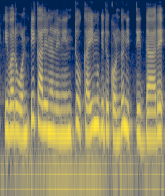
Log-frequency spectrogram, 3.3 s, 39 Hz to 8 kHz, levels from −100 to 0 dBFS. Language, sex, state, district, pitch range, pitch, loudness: Kannada, female, Karnataka, Bangalore, 205-245 Hz, 220 Hz, -12 LUFS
